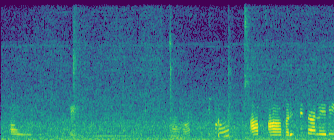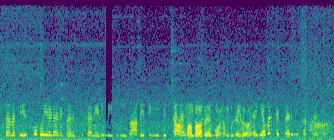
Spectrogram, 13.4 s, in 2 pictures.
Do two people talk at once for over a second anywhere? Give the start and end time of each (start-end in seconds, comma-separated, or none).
10.2-11.5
